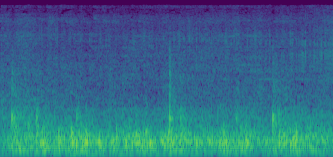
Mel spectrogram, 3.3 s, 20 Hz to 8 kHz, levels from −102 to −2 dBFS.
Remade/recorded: recorded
